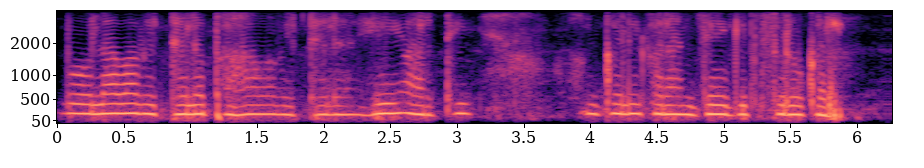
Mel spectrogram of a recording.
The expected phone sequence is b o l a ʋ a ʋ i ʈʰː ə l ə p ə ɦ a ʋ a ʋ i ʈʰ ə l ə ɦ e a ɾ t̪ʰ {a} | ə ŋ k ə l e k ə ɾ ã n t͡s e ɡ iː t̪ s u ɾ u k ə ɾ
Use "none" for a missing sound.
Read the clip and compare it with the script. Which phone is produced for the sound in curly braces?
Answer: i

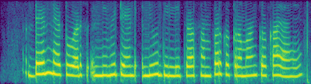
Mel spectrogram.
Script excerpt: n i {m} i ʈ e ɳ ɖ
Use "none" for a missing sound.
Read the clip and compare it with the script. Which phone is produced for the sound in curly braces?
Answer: m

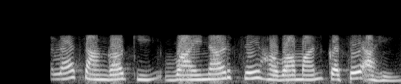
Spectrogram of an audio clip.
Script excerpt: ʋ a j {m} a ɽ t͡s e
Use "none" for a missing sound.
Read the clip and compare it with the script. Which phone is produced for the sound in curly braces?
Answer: n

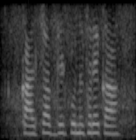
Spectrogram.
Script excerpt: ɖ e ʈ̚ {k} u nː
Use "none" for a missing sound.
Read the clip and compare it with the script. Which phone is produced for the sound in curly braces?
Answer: p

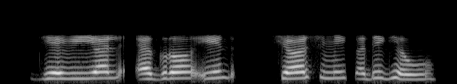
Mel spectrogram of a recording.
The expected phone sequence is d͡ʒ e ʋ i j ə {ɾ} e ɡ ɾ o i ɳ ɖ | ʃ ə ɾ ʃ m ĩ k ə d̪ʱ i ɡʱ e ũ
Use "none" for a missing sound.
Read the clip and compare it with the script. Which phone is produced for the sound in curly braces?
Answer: l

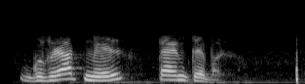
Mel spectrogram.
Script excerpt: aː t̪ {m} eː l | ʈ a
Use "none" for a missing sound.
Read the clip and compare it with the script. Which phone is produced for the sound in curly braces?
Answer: m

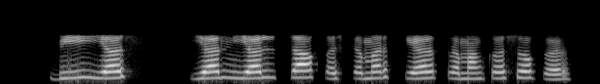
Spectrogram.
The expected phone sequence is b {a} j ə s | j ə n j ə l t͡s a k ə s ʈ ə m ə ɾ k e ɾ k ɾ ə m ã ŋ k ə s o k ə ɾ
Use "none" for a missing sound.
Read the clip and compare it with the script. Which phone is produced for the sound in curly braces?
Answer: i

